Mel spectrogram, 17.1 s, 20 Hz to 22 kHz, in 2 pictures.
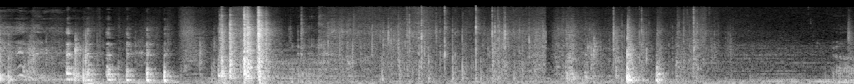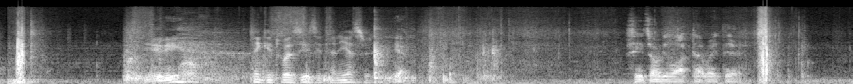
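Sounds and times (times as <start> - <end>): loud neck joint crack: 16.1 - 16.6.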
